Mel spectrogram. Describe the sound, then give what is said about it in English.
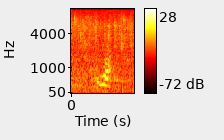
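Tap water runs steadily as Papa washes vegetables for dinner, a soft continuous hiss with a brief voiced sound in the middle. “what is Papa washing? Vegetables.”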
